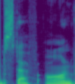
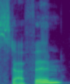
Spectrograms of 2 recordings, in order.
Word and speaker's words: Stephen: Not only did they mispronounce his name by calling him Stephon versus Stephen, that is just the start.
